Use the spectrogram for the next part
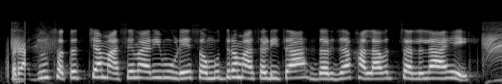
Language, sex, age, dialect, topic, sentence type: Marathi, female, 18-24, Varhadi, agriculture, statement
